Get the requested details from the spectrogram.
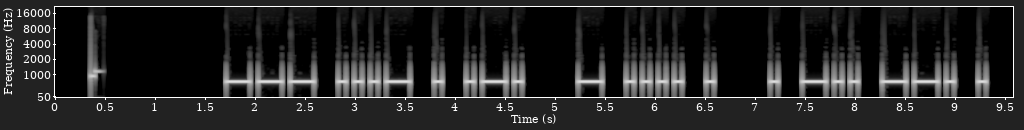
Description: Morse code, heard as a keyed tone, about 15 wpm, 700 Hz. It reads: OVER THE EDGE
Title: Sets of 5 Words Encore2 15wpm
